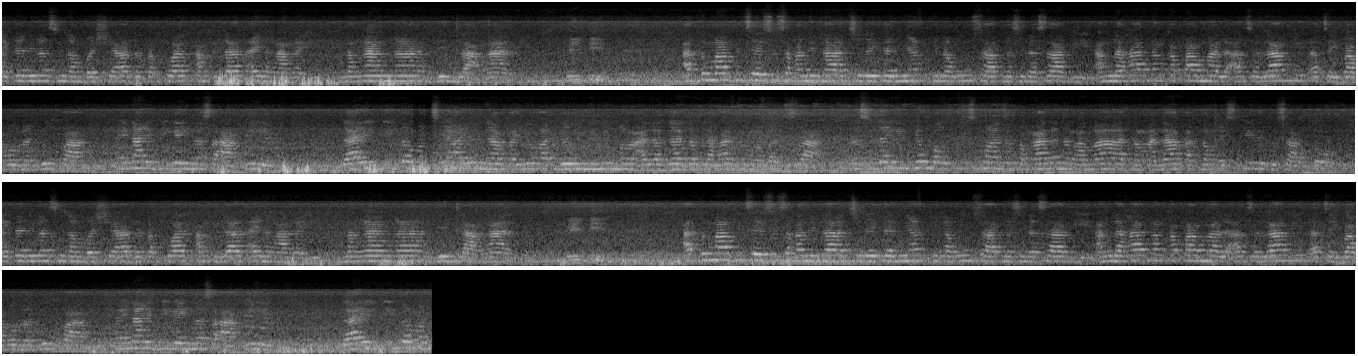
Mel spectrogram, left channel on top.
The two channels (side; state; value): right; drops out; at 17.9 s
